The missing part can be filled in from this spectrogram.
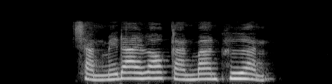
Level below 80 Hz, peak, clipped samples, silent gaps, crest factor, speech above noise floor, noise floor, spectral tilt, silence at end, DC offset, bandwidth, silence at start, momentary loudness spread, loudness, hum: -66 dBFS; -2 dBFS; under 0.1%; none; 16 dB; 71 dB; -87 dBFS; -5 dB/octave; 0.6 s; under 0.1%; 7.8 kHz; 0.75 s; 11 LU; -17 LUFS; none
